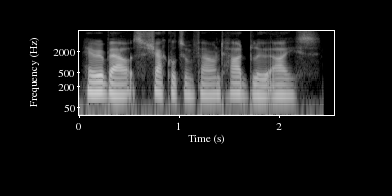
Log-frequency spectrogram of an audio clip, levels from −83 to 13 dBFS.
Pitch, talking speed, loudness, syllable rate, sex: 120 Hz, 140 wpm, -18 LUFS, 4.8 syllables/s, male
